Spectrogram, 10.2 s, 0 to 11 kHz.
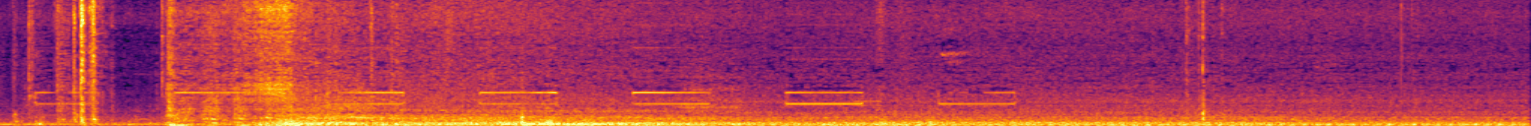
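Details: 2005 Subaru WRX wagon after valve cover gasket and spark plug replacement on both sides: starter cranks briefly, engine catches cleanly and settles into quiet, even idle with dash chimes; healthy start.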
